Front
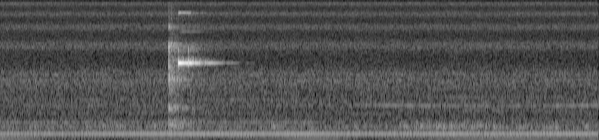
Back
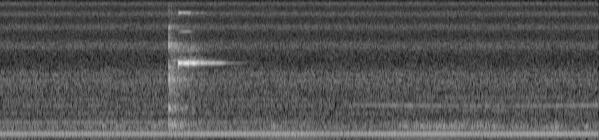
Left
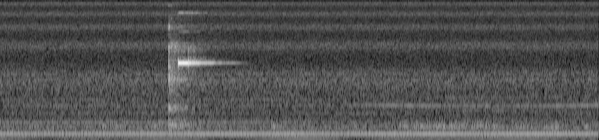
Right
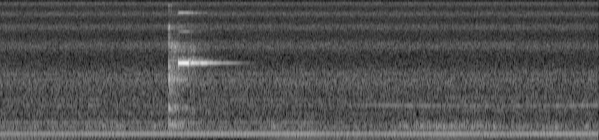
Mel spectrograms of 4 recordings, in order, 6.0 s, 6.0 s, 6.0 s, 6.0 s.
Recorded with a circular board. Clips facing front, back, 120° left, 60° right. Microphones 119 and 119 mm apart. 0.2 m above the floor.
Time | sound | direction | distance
1.7 | a microwave | 130° right | 0.8 m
